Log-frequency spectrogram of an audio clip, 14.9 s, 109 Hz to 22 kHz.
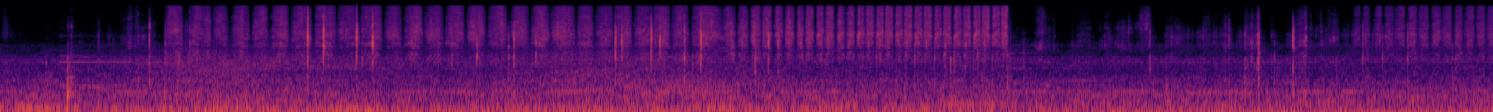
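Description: A small piece of sandpaper, held in the fingertips, is rubbed in fast strokes over the toe of a leather Red Wing Pecos 9801 cowboy boot. The result is a steady, dry scratchy rasp with a low rumble underneath. The brighter, hissier sanding from about 1.5 to 10 seconds thins out afterward.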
